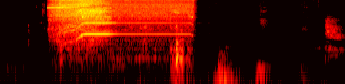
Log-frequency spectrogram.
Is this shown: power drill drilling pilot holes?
yes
